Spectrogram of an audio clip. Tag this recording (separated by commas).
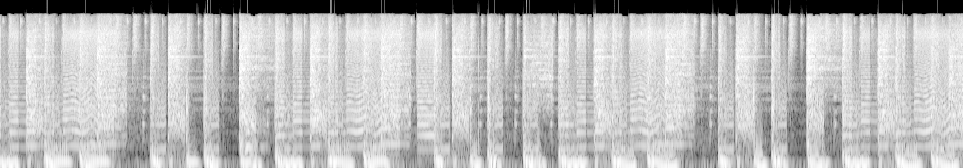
Electronic music, Soundtrack music, Music, Drum and bass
